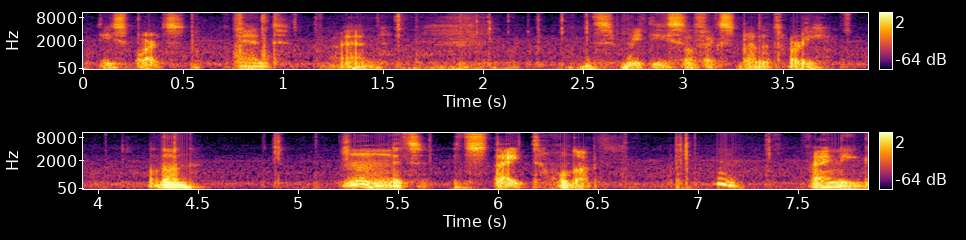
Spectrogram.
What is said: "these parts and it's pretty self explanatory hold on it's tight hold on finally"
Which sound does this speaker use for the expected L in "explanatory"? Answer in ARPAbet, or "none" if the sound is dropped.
L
